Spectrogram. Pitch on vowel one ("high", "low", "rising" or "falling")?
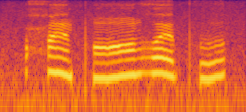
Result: falling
